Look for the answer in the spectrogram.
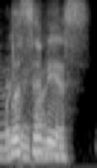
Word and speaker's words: lascivious: I'm just so lascivious is how you pronounce it, according to Google.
